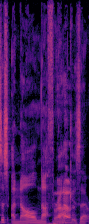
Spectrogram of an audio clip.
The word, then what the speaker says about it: Anaal Nathrakh: We've got, how do you pronounce this? Anaal Nathrakh, No.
